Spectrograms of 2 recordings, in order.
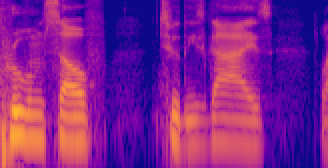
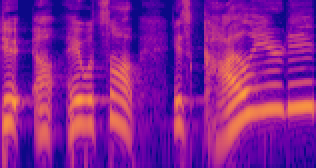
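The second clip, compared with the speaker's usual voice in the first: higher-pitched campus bro dude voice; 8 semitones higher than usual. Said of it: "That's what my voice and everything".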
